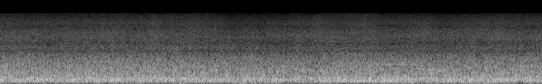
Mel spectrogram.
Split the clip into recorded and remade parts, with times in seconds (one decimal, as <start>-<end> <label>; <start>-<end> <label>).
0.0-1.7 recorded; 1.7-4.9 remade; 4.9-5.4 recorded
